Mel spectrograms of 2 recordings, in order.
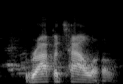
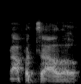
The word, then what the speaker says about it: Rapatalo: Rapatalo. Rapatalo. Okay. Yeah. Emphasis on the second syllable.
